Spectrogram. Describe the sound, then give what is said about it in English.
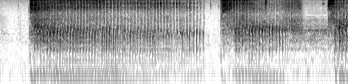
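A person imitates a cat's purr, making a steady, rumbling vocal drone that runs for a few seconds with brief breaks for breath. “Purring like a kitty.”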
